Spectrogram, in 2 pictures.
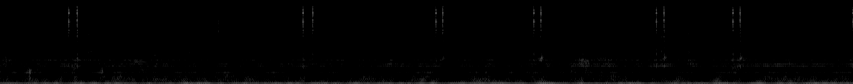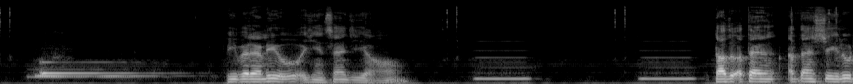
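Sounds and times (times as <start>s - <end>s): faint mouse clicks: 0.2s - 8.8s, 12.9s - 13.2s, 14.6s - 14.9s.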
